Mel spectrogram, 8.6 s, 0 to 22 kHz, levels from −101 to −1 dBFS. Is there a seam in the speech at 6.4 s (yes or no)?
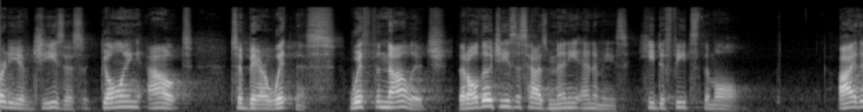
no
